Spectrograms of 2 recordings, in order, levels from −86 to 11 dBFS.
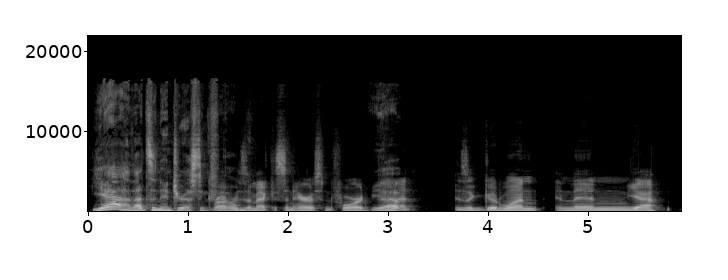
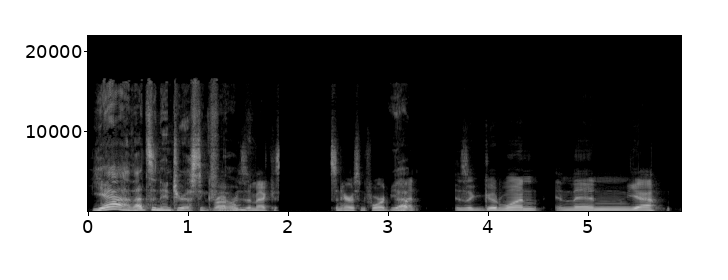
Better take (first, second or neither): first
